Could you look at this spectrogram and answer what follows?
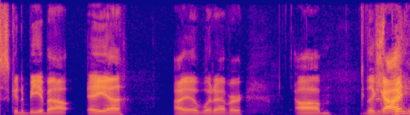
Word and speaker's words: Aya: Once Aya gets a look.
